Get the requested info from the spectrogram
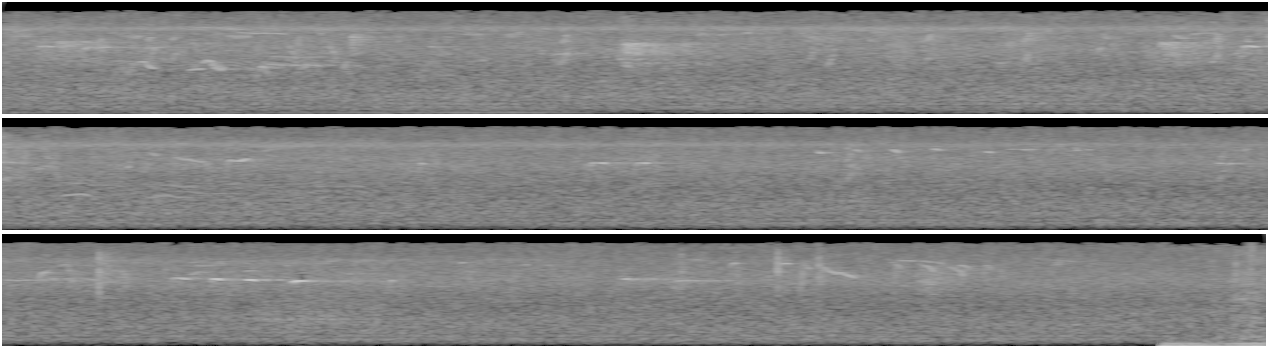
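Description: Faint outdoor ambience: a steady low hiss with scattered short, distant bird chirps and a few soft ticks about three-quarters of the way through.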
